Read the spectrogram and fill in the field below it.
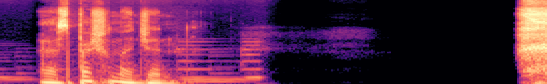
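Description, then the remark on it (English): A person lets out a loud, drawn-out vocal yawn lasting about a second, followed by a pause and then a short burst of noise. “If you yawn again, I'm going to hit your pineapple away from the table.”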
